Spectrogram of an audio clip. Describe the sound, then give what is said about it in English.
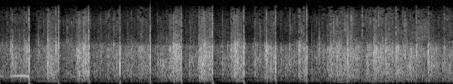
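Audience applause for the sound team. Many sharp, distinct claps ring out over a dense bed of steady clapping that stays level throughout. “can we just give them a hand for...”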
